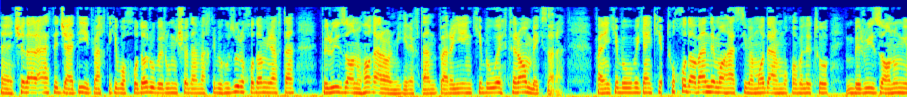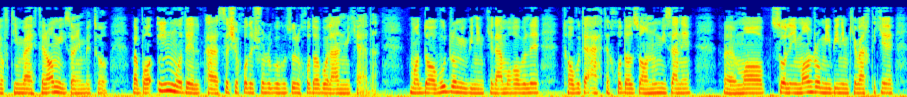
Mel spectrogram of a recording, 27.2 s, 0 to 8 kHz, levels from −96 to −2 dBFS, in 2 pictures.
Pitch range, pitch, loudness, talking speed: 130-150 Hz, 140 Hz, -21 LUFS, 195 wpm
